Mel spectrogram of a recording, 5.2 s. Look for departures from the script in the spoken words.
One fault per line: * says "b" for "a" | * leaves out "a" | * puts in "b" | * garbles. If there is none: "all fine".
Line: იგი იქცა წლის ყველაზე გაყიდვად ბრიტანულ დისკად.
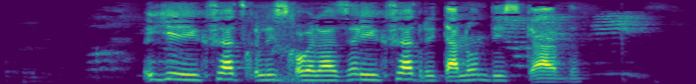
* says "იქცა" for "გაყიდვად"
